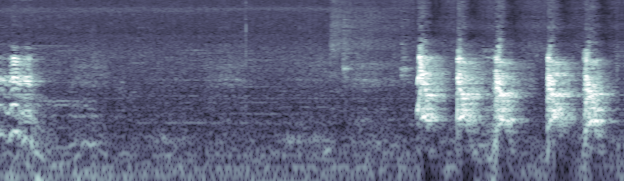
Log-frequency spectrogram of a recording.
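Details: Charly, a female pet dog, reacting to balloons: a soft whine opens, then after a quiet stretch comes a run of five loud, evenly spaced barks about half a second apart.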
